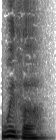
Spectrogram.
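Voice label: "wither", English, British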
